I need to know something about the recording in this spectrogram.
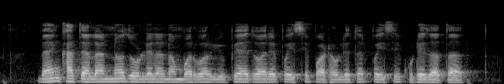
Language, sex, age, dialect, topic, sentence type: Marathi, male, 56-60, Standard Marathi, banking, question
